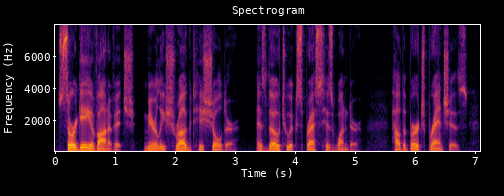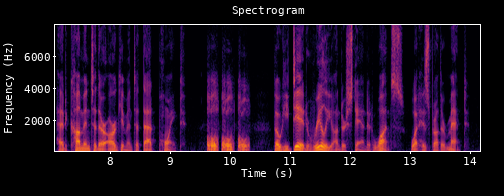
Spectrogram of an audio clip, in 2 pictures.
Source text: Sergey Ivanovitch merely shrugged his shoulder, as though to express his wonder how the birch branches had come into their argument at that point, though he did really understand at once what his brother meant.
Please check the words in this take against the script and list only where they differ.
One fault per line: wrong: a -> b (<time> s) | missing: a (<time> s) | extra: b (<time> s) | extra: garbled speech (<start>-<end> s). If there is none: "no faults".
no faults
